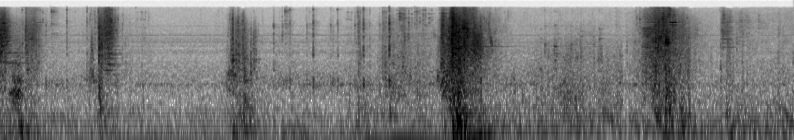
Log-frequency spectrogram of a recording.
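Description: Swords clash with sharp metallic hits.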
